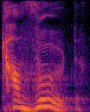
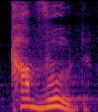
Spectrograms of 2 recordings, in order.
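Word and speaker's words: כבוד: word and it's pronounced kavood kavood it's actually spelt with a bee but it's pronounced with a v kavud and it literally means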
